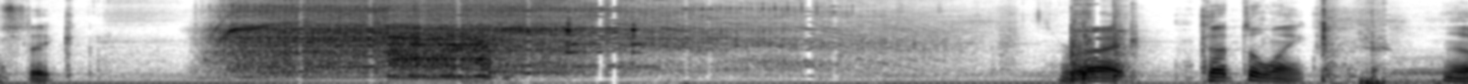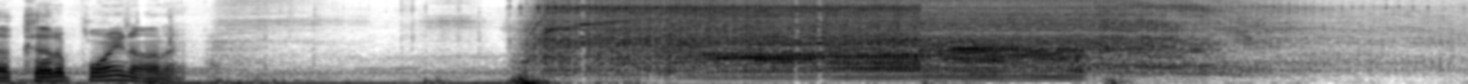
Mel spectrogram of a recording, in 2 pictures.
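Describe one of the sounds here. A jigsaw buzzes loudly as it cuts through wood.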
